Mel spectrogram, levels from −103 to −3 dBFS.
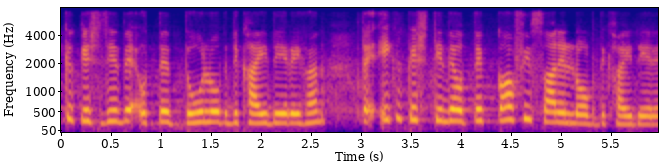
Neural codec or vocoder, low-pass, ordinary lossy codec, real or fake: codec, 16 kHz, 2 kbps, X-Codec, HuBERT features, trained on LibriSpeech; 7.2 kHz; Opus, 64 kbps; fake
